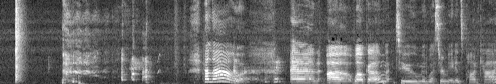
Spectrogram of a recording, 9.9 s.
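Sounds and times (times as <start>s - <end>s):
group clapping hands once together: 0.3s - 0.6s
speech: 4.1s - 9.9s.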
